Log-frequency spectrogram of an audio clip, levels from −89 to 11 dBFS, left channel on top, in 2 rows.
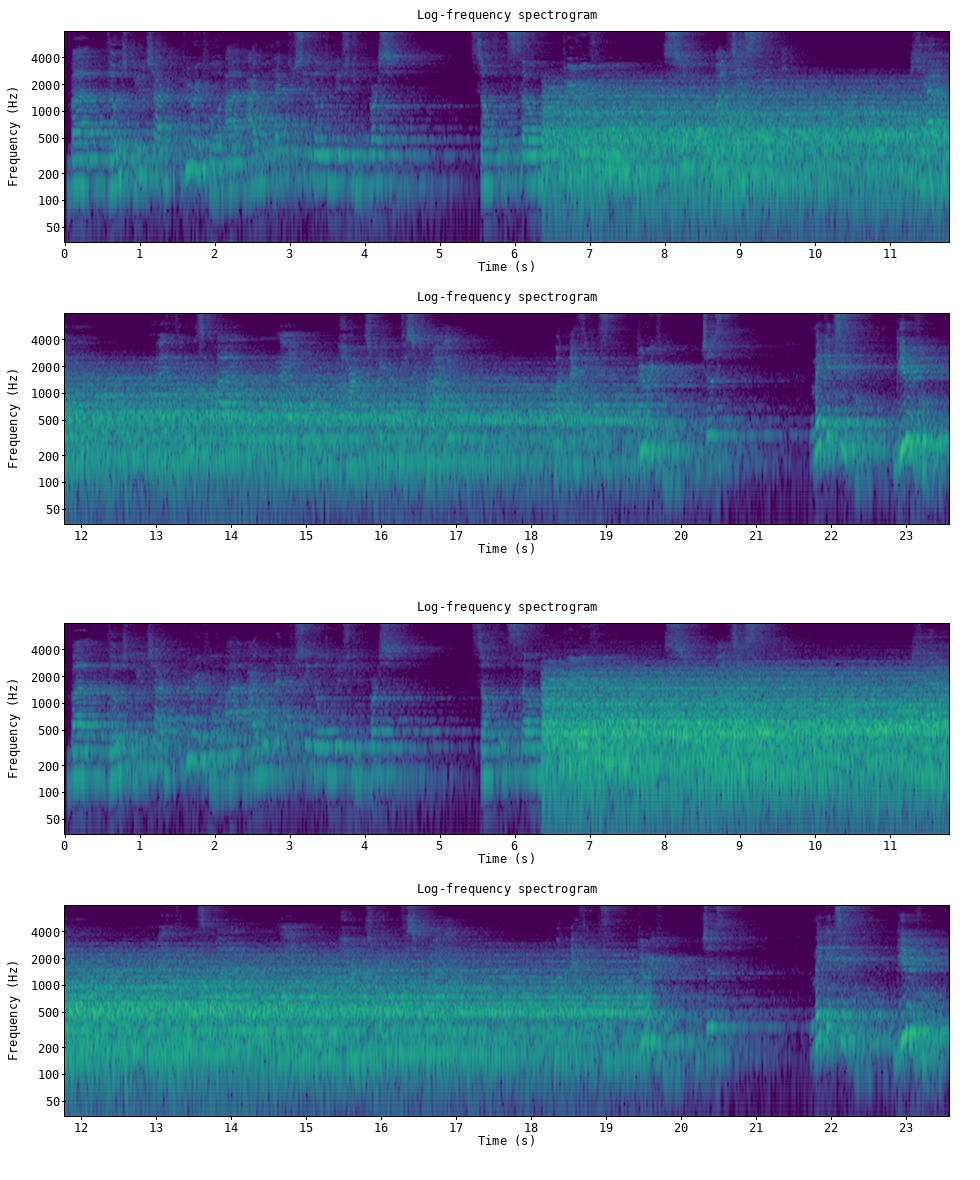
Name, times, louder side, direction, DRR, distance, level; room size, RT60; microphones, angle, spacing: voice 1, 0.0-4.5 5.4-7.6 7.9-9.6 11.3-12.2 12.8-15.0 15.4-17.1 18.3-19.0 19.4-20.6 21.7-22.5 22.8-23.3, left 1 dB, 90° left, -3 dB, 1.7 m, -37 dB
sound 1, 6.3-19.6, right 6 dB, 70° right, 0.3 m, -28 dB
28.5 x 12.5 x 3.3 m, 3.0 s
head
